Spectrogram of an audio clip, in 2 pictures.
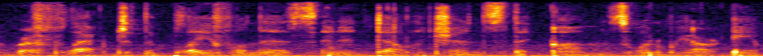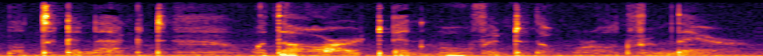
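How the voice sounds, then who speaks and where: The whispering moves at a moderate pace, with noticeable background noise throughout. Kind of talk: ASMR tarot card reading, whispered. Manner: whispered, soft.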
